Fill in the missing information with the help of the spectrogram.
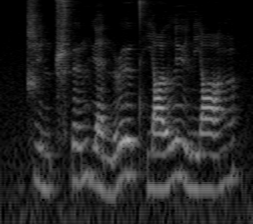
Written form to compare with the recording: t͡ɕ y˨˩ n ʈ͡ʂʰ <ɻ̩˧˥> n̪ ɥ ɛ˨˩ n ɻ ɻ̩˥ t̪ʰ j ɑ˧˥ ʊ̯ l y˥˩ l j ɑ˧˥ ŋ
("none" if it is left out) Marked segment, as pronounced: ɻ̩˧˥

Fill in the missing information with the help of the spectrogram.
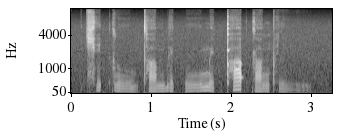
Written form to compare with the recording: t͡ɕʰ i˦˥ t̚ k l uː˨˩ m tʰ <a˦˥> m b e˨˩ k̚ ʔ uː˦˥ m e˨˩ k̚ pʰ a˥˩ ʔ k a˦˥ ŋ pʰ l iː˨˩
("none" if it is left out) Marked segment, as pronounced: a˦˥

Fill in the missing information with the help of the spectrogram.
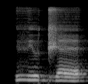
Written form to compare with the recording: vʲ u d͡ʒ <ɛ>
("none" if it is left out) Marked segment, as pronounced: ɛ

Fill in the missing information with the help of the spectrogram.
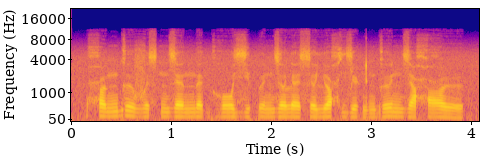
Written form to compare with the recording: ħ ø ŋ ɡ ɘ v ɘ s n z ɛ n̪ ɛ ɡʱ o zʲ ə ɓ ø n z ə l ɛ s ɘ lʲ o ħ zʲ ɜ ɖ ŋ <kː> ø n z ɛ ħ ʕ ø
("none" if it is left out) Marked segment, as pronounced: ɡ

